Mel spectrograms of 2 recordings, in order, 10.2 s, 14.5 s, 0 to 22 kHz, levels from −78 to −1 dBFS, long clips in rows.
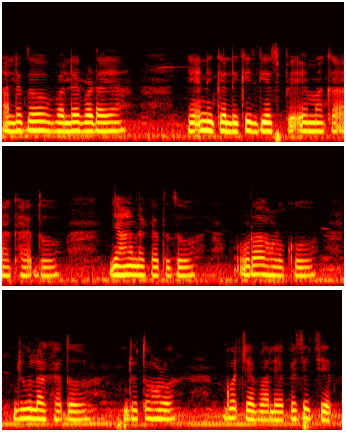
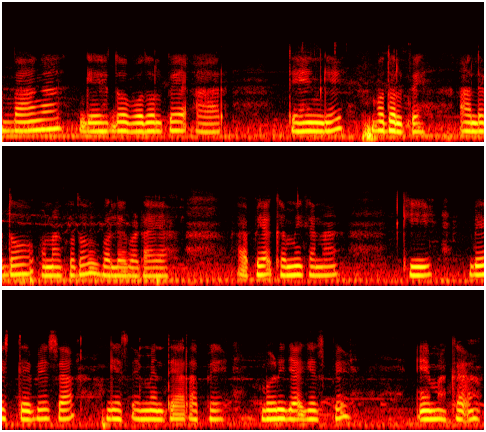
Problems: none marked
